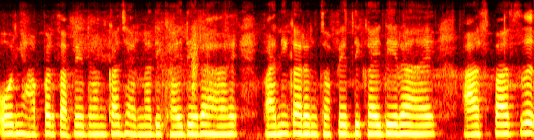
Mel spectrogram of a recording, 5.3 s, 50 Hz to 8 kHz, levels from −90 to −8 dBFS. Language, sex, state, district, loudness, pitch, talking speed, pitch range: Hindi, female, Chhattisgarh, Korba, -16 LUFS, 185 Hz, 225 wpm, 185-195 Hz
